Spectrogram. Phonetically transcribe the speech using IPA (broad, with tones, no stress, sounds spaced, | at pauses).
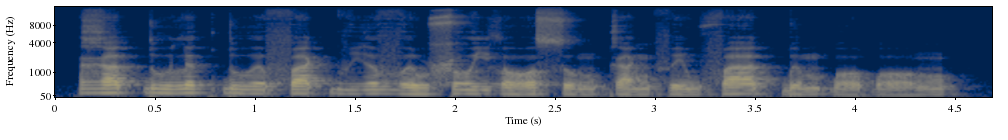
ɣ a˦˥ t̚ ɗ u˧ l ə˦˥ k̚ ɗ u˧ ə̯ f a˦˥ k̚ v i˧˥ ə̯ v ə˨˩ w ʂ o˧ j l ɔ˨˩˦ s o˨˩˨ ŋ k a˨˩˨ ŋ f e˨˩˨ w f aː˦˥ t̚ ɓ ə˧˥ m ɓ ɔ˨˩˦ ɓ ɔ˨˩˦ ŋ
